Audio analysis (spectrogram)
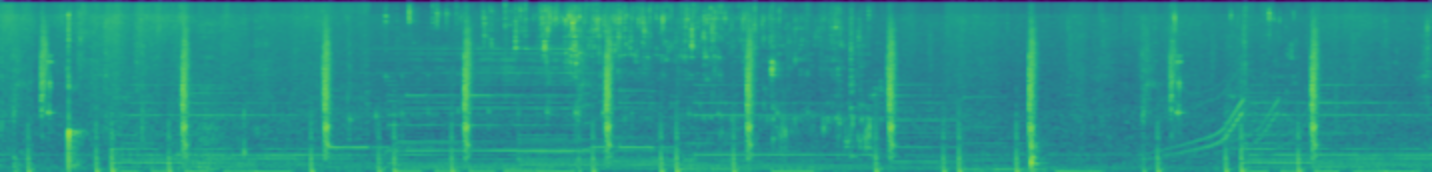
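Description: Pinot Noir glugs from a bottle into a glass in a kitchen, close gurgling pulses and splashes in bursts with short gaps between pours.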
